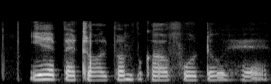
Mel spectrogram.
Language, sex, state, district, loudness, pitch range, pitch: Hindi, female, Rajasthan, Jaipur, -18 LUFS, 195-220 Hz, 200 Hz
